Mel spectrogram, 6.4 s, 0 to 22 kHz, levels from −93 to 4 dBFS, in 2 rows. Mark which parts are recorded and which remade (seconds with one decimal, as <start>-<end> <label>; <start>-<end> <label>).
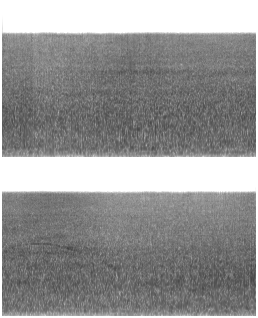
0.0-2.4 remade; 2.4-4.9 recorded; 4.9-6.4 remade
